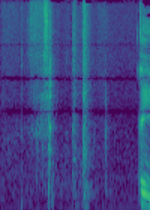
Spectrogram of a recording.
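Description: Magic: The Gathering cards sliding against each other in the hand, a few short rustles as the next card is moved to the front of the stack.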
